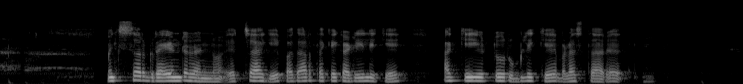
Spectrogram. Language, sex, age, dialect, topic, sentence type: Kannada, female, 25-30, Coastal/Dakshin, agriculture, statement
